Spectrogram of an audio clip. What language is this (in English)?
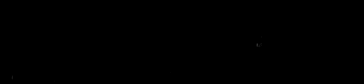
Czech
